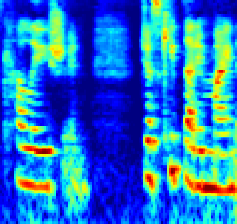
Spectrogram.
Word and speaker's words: Chalazion: But the name is not Chalazion, it is Chalazion. I got that wrong, that is my mistake. I just think my brain just thought Chalazion, but it's Chalazion.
